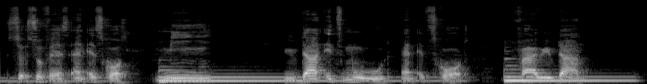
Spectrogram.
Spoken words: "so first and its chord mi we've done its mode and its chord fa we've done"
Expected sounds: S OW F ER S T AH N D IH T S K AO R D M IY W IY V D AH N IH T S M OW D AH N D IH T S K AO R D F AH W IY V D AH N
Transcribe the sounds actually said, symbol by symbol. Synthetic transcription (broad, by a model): S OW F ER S AH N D IH T S K AO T M IY W IY V D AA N IH T S M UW D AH N IH T S K AO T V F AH W IY V D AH N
